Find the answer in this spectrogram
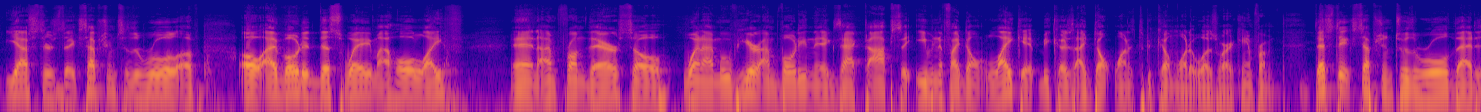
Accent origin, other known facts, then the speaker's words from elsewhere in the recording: Michigan, United States; I'm from Michigan. He's from Michigan. She's from Michigan.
